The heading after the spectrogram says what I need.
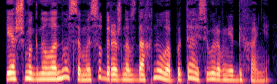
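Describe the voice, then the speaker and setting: A woman narrating a first-person audiobook with steady, expressive storytelling. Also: fairly low pitch, quick pace, dry recording, studio quality.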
